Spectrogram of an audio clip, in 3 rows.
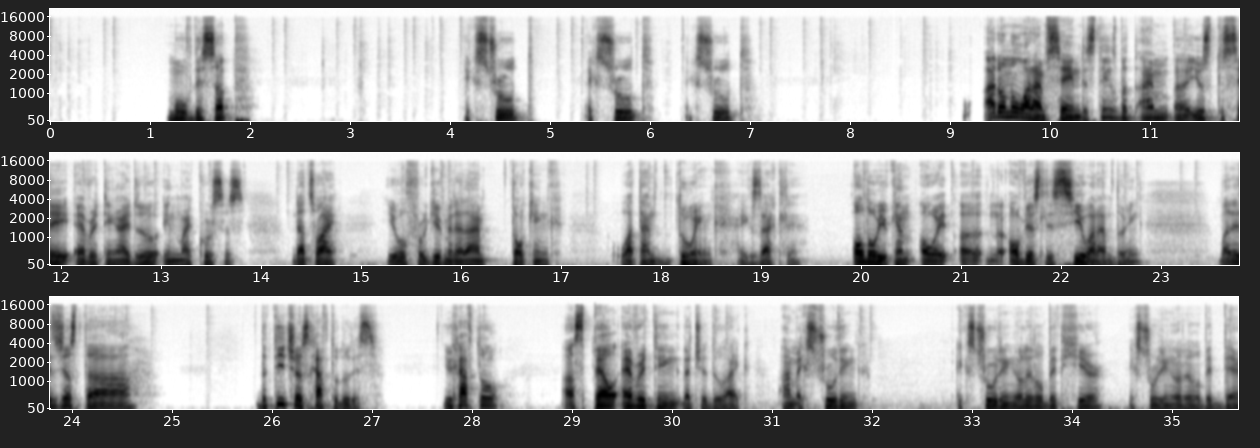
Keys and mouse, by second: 0.0 1, 1.5 g, 3.1 2, 4.2 e, 5.1 e, 5.9 e, 8.7 1, 10.0 g, 12.2 g, 13.5 click, 13.5 g, 14.5-18.4 middle drag, 14.5 g, 16.3 g, 18.4-24.5 drag, 18.4 g, 22.0 g, 23.8 g, 24.5-35.6 alt+middle drag, 25.8 2, 26.8 e, 29.0 e, 31.1 e, 33.3 1, 34.8 g.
